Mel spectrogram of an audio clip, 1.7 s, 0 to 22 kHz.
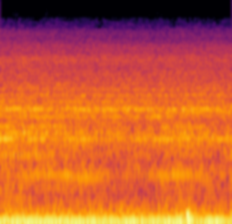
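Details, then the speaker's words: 2015 Ford Fusion hybrid; steady whine over the drone from the transmission, worse in drive or reverse and fading in neutral, sounding like a power steering pump; a worn bearing inside the transmission is suspected. "So also when you put it in any gear, let's say you go in reverse, it gets worse. Like over there, neutral kind of goes away a little bit, but here go back to drive"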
